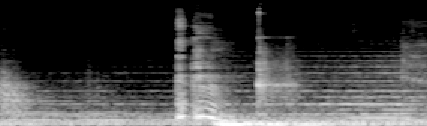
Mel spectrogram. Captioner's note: clearing throat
